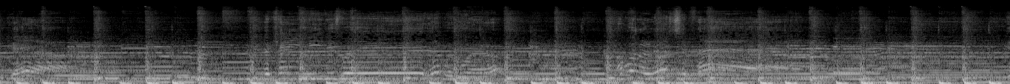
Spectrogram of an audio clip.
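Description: Live rock band playing with a steady drum beat under a lead line of bending, sliding notes.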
